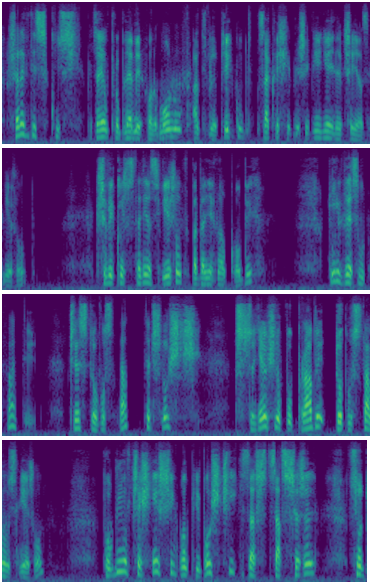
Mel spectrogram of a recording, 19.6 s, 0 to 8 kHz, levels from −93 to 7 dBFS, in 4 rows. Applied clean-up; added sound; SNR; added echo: neural diffusion model UNIVERSE++.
